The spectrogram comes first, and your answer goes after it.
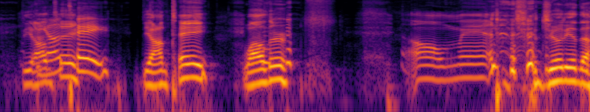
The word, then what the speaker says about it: Deontay: a y what is that spelled t deont Deontay Wilder oh man juliia the hawk Jackson and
